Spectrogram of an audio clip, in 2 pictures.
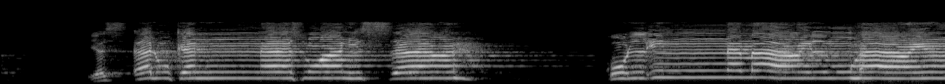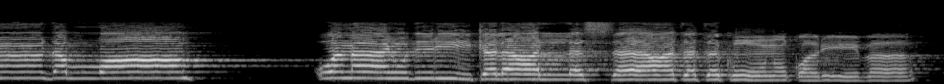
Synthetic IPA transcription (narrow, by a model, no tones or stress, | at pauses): jasʔalʊkaː | aːsʕanɪsːaːʕa | qʊlʔɪnːamaːʕɪlmʊɦaːʕɪnd̪alˤːɑː | wamaːjʊd̪ɾiːkalɪʕalːasːaːʕat̪at̪akuːnʊqɑɾiːbaː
